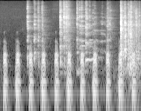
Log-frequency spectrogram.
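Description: A metal whisk is fitted into the chuck of a battery-powered mixer in a ship's galley, giving a quick, regular run of many light metallic clicks and clinks, fairly faint and evenly spaced.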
